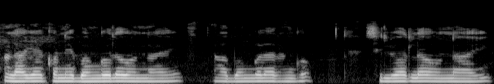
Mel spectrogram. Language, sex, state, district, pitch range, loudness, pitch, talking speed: Telugu, male, Telangana, Mahabubabad, 140-150 Hz, -15 LUFS, 145 Hz, 120 wpm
